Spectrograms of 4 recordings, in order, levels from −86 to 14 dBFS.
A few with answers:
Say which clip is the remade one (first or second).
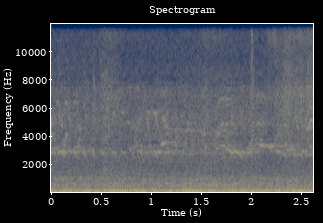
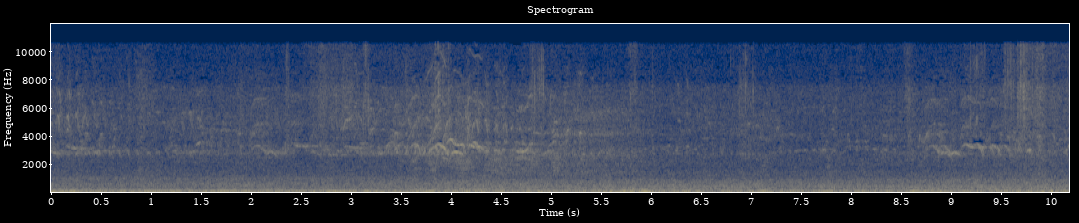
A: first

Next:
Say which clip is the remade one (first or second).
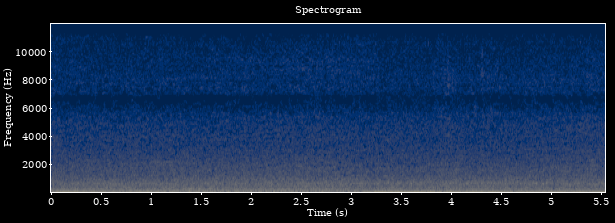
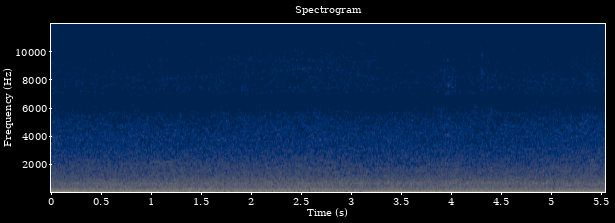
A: first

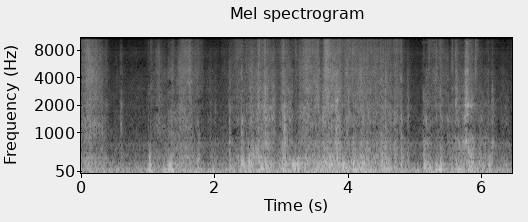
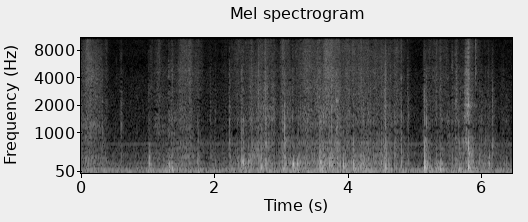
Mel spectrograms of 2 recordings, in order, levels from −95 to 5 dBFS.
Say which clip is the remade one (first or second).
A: first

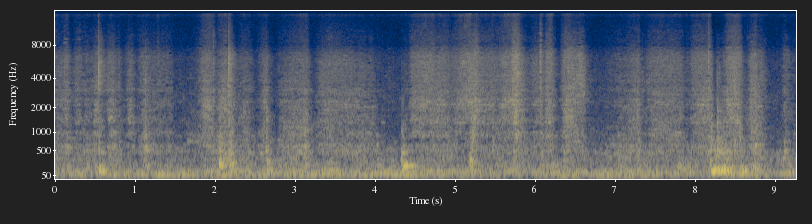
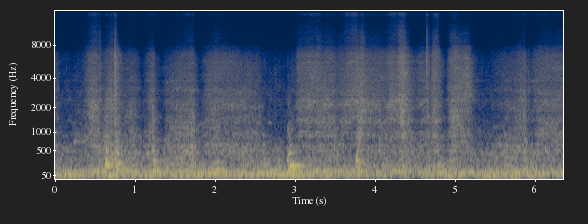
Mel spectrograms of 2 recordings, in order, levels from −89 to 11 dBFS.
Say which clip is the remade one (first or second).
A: second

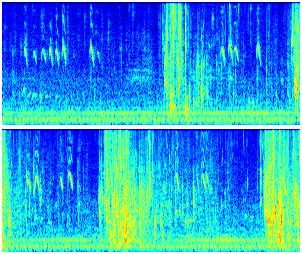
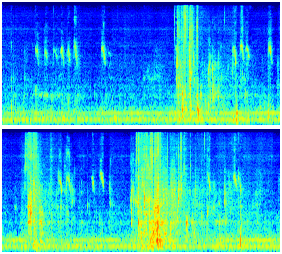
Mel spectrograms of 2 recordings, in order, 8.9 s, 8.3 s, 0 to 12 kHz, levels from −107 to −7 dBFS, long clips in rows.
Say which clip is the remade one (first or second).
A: second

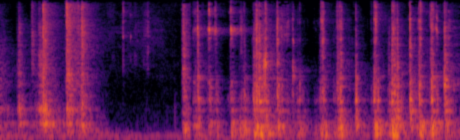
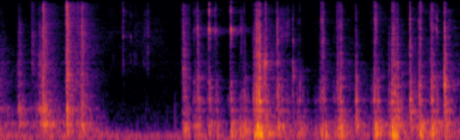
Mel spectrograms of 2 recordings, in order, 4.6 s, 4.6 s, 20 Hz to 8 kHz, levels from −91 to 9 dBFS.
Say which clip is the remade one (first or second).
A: second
